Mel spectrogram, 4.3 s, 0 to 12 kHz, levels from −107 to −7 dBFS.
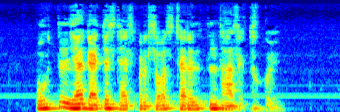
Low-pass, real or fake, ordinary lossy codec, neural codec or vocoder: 10.8 kHz; real; Opus, 64 kbps; none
